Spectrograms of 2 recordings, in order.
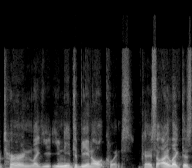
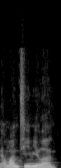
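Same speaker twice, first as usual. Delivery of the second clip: quiet repeat; 7 dB quieter than usual. Real, not acted.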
